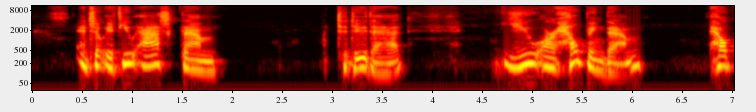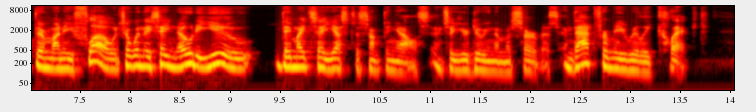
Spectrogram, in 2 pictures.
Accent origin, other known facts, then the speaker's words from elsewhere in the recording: New England, United States; And my heart sank because I was raised in New England. We have that in common.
